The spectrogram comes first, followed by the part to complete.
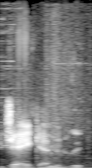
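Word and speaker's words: Jagen: I'm like pretty sure it's supposed to be Jagan. Yeah, with the Fire Emblem series, it's usually a good bet to just go Nordic.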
